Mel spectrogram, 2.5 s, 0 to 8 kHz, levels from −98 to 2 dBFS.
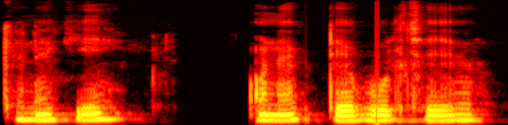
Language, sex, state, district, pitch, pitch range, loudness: Bengali, male, West Bengal, Malda, 130 Hz, 120-135 Hz, -24 LUFS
